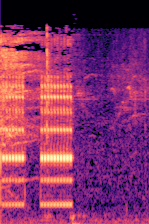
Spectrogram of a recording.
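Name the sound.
telephone ringing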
